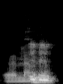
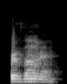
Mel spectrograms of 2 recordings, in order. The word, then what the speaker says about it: Ravonna: Ramona. Ramona. Yeah. Or Ramona. I don't know. Ravonna.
